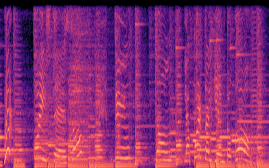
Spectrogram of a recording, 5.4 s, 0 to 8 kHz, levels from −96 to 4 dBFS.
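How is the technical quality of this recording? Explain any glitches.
The recording carries a steady glitch from 0.9 s to the end. A fine, rasping buzz rides on the sound at about 50 Hz, and it is present only while there is signal. This is a resampler restarted on every block: each 20 ms chunk was converted on its own, so at every chunk edge the converter lacked the true neighbouring samples and left a small error. Those errors repeat at the block rate, 50 per second, fusing into a buzz rather than separate ticks. The conversion points to a change from 44.1 kHz down to 16 kHz.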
